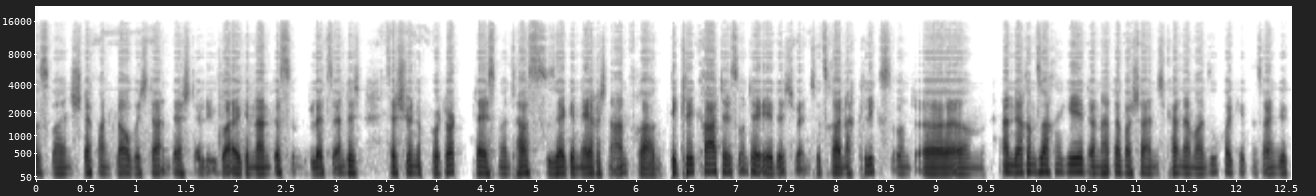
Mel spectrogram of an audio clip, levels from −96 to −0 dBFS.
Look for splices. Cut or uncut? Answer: cut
